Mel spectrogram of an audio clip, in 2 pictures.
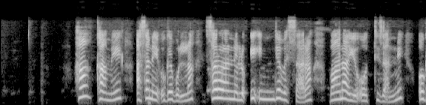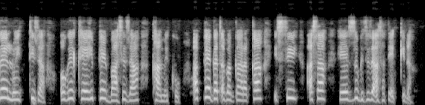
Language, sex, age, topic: Gamo, female, 25-35, government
